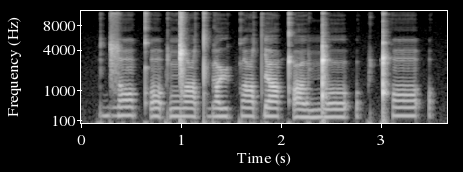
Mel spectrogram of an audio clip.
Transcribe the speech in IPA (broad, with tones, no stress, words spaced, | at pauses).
d͡zɔ˧ kʼɔ˨ʔ ŋ͡ǀɔ˨tˤɡʉ˨ kɔ˧tˤɾʲo˧qʼo˨ŋ͡ǃo˧ʔ | ǃʰɔ˧ʔ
